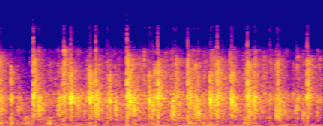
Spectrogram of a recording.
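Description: Small audience applauding, with individual hand claps heard distinctly in a quick, irregular patter.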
